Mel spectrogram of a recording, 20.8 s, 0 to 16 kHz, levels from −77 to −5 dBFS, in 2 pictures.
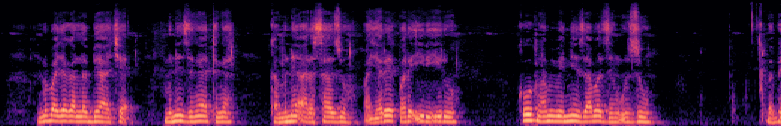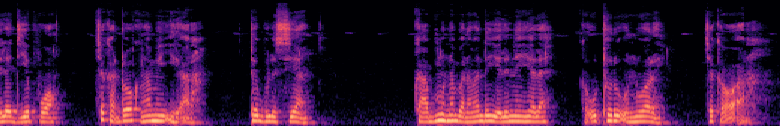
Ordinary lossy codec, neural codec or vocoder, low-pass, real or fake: AAC, 48 kbps; none; 14.4 kHz; real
